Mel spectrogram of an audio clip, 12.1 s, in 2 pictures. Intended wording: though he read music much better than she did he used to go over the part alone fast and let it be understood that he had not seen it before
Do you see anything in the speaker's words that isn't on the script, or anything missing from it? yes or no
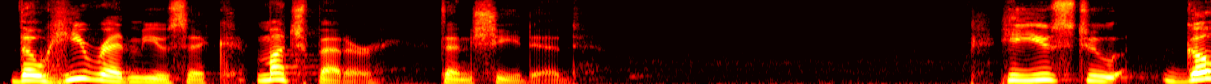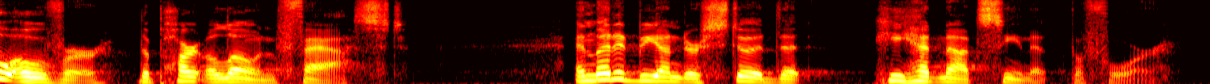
no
